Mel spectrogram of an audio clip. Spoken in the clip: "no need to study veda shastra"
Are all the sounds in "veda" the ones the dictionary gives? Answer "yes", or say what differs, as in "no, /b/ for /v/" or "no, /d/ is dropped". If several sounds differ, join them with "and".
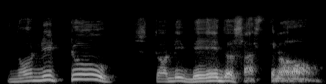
no, /b/ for /v/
